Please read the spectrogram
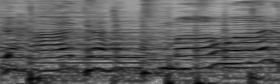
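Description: Live dangdut band playing: sharp hand-drum strokes and keyboard under a female vocal line that slides between notes.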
